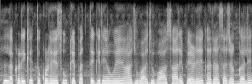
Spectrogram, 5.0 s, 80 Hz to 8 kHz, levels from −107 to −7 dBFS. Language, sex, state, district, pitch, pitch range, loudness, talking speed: Hindi, female, Bihar, Lakhisarai, 200 Hz, 190-205 Hz, -15 LUFS, 215 wpm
